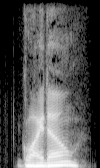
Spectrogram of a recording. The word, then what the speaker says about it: Guaido: Guido. – Guido? – Yeah. – How do you spell that? – G-U-A-I-D-O. – E-U-I-D-O? – Mm-hmm.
